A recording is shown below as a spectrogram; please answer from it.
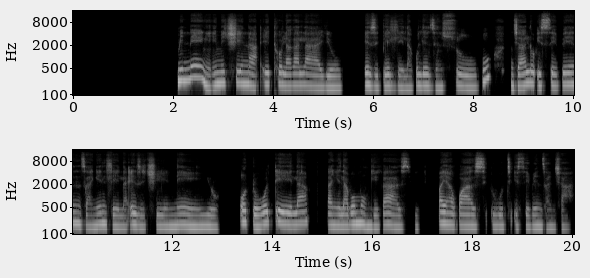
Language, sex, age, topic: North Ndebele, male, 25-35, health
